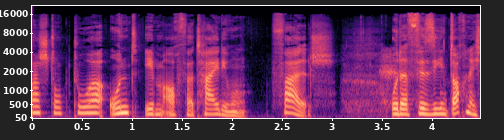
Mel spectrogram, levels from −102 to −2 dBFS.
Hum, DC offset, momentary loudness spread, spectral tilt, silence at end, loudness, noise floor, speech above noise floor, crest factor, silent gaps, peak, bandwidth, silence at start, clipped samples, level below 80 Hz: none; under 0.1%; 13 LU; -4.5 dB/octave; 0 s; -20 LUFS; -42 dBFS; 22 dB; 16 dB; none; -4 dBFS; 17 kHz; 0 s; under 0.1%; -56 dBFS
